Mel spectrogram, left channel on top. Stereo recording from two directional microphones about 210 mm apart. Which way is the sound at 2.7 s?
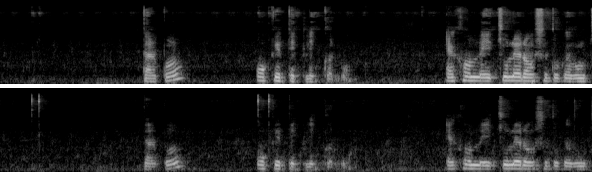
35° left (ahead or behind).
